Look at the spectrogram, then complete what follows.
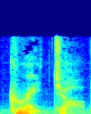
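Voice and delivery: soft whispered praise; whispered approval. Retold or imitated. God approving the killed idol, whispered. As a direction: breathe it like a secret blessing.

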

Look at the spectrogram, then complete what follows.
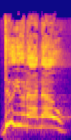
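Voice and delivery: fired-up preacher question; emphatic preaching cry. Acted. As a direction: pound the question home. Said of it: "uses it emphatically".

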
